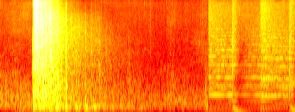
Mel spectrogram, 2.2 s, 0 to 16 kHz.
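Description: A Cobra 6 flash-powder firecracker goes off with a single sharp, loud bang about a quarter second in, dying away within half a second. Electronic dance music with a steady beat starts near the end.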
